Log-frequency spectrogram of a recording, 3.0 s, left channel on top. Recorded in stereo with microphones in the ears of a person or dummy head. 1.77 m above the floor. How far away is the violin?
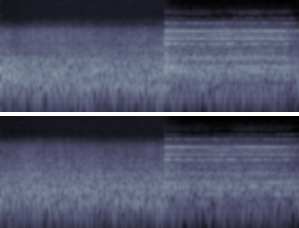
About 2.5 m.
